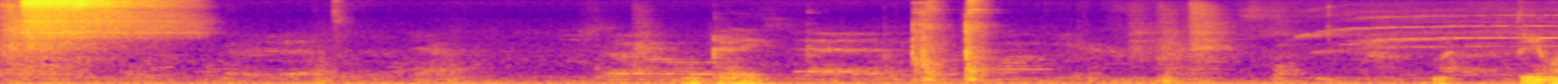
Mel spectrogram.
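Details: Test dental handpiece run on a dental rheostat unit under repair: a loud high-pitched whine that winds down, then quieter hissing and whistling with workshop clatter; dental handpiece running.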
